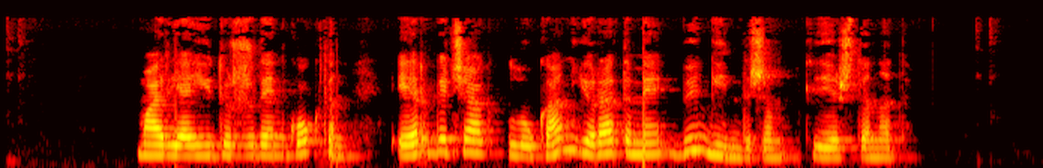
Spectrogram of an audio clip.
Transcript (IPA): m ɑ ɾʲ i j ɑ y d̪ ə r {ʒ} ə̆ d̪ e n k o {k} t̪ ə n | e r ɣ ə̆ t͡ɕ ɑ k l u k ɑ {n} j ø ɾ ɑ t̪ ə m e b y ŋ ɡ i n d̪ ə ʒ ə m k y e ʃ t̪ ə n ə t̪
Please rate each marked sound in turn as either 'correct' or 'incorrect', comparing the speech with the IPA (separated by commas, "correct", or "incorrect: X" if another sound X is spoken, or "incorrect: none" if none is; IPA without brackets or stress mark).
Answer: correct, correct, correct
